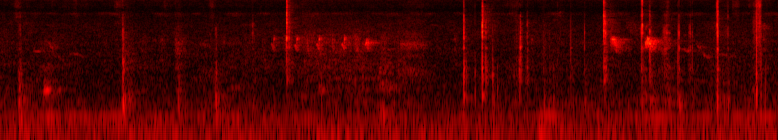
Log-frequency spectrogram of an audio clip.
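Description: Scattered light clicks and ticks of a screwdriver turning a screw out of a motorcycle's plastic fairing panel, more frequent in the second half. Birds chirp briefly in the background.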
